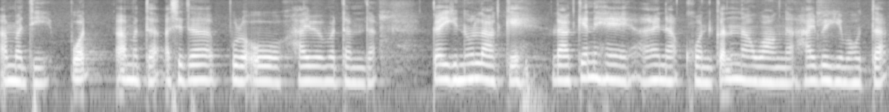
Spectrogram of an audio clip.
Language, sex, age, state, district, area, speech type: Manipuri, female, 18-30, Manipur, Thoubal, urban, spontaneous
